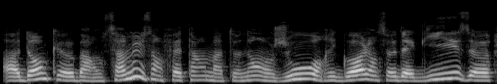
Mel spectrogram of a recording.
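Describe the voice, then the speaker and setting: A middle-aged woman with a Gers accent from southwest France talks through a loose spiritual monologue as a holistic coach. Her voice is mellow and warm, and she rambles with many hesitations and fillers between her thoughts. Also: medium pitch, moderate pace.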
